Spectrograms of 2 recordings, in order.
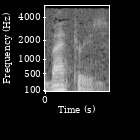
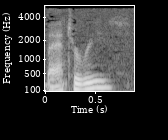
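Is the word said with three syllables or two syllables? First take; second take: two; three. First: The word is said with two syllables. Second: The word is said with three syllables. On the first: "they kind of shorten it by a syllable and say batteries" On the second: "instead of saying batteries"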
